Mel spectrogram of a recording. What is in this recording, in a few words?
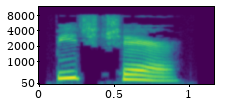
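"beach chair", English, British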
